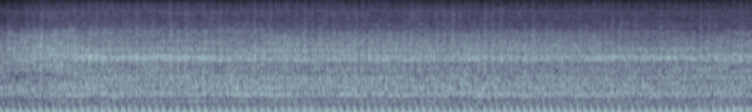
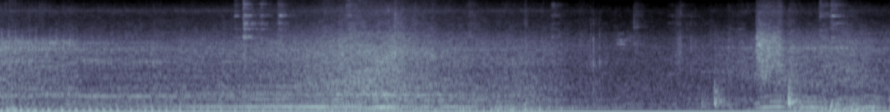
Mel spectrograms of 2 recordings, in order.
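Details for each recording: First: Honda PCX after CVT service for rattle and judder, clutch lining sanded and cleaned, clutch bell reassembled: even steady idle, smooth rapid putter, no rattle or judder from the belt drive. Normal idle. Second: Honda PCX scooter with rough, rattling, juddering CVT before service: uneven metallic chatter and harsh clinks from the belt side. CVT rattle from loose roller slider.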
